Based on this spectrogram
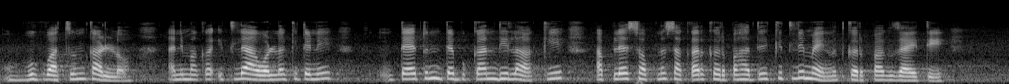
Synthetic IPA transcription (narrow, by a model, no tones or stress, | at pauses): bukʋat͡suːnkaɽlɔ | a̰ñim̤akaʔit̪leaʋəɽləkiːt̪ɛɽ̃i | t̪ɛt̪uːnt̪ɛbukand̪ilakiːaplesʋapnəsakaɾkəɾpaɦat̪ikit̪liːməɦnət̪kəɾpakd͡zajt̪i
